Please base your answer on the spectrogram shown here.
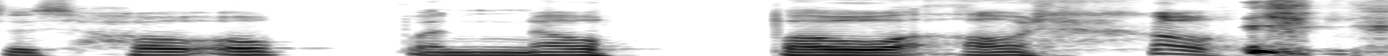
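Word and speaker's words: hoʻoponopono: how to pronounce this, ho'oponopono. Oh, no. You almost got it. It's ho'oponopono. Ho'oponopono. Yeah, I'm not sure I'm going to make it my life's goal to get it.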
